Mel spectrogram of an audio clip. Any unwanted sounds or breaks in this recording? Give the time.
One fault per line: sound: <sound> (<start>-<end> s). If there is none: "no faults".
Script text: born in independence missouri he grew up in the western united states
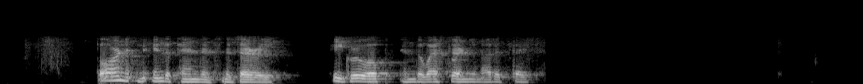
no faults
